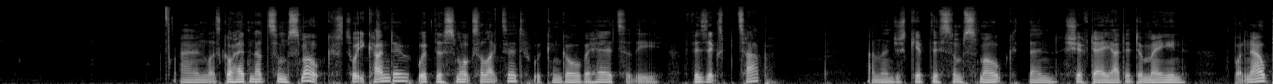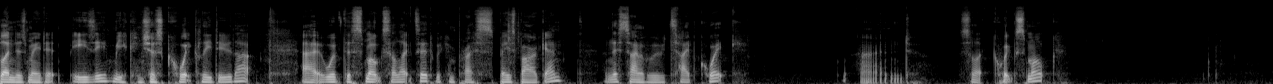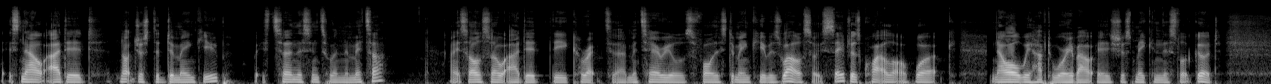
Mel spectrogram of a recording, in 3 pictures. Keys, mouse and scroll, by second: 0.0-2.5 drag, 0.9-2.8 middle drag, 5.6-7.4 scroll down 1, 7.4-10.1 drag, 16.4-18.2 right drag, 17.8 space, 24.6-26.8 middle drag, 27.6-29.5 middle drag, 29.0-30.7 right drag, 32.5-34.9 right drag.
